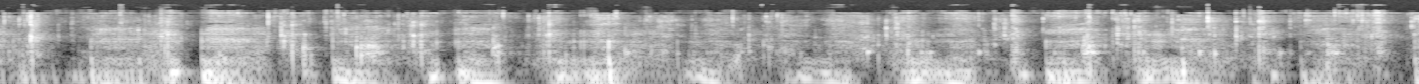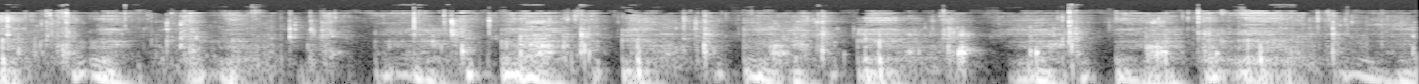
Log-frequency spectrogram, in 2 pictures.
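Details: Indoors, Emperor Max the dog laps food off a bumpy orange lick mat. Steady wet, low-pitched slurping strokes come in quick succession over fourteen seconds, broken by a few brief gaps, with no voices.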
